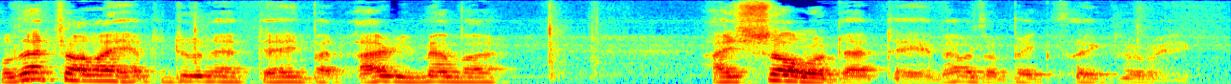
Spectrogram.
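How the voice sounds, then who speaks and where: A man talks at a fairly quick pace in a fairly high voice with ordinary pitch variation and big swings in loudness. Room echo is audible, and background noise is noticeable. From Massachusetts. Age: 80s+. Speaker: war veteran. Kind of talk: storytelling. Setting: home. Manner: casual.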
